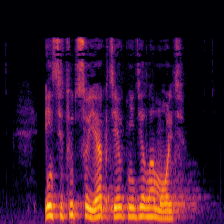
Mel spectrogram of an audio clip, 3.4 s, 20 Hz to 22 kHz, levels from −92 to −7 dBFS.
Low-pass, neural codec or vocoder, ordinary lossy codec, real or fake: 10.8 kHz; none; AAC, 48 kbps; real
